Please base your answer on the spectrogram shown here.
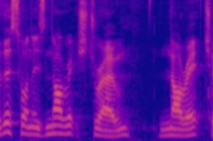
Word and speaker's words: Norwich: Norwich, or as the Americans say, Norwich.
